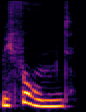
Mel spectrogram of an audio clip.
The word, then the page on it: reformed: British English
